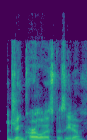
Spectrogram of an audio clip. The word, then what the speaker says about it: Giancarlo Esposito: I mispronounce it every time. Giancarlo Esposito.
